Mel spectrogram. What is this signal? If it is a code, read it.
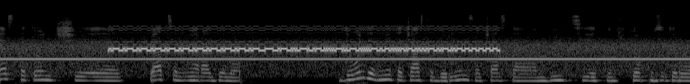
NAVTEX (SITOR-B), 100 baud, 170 Hz shift, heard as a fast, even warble, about 1950 Hz centre, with a steady whistle near 1220 Hz and speech in Romanian. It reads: JABORANDI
